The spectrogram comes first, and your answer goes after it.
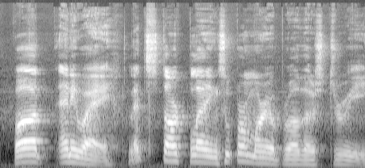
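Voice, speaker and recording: A man with a Finnish accent, very wide pitch swings and a moderate pace, amid noticeable background noise. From Finland. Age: 30s. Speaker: gaming YouTuber. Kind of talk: let's play commentary. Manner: halting.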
